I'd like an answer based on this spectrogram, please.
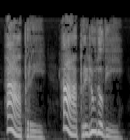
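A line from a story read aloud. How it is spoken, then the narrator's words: Exclaimed. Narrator (Italian): esclamò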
